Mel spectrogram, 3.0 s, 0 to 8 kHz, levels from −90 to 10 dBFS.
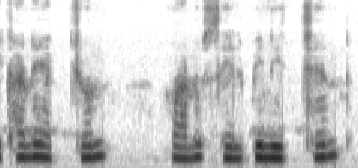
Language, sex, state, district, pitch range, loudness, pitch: Bengali, female, West Bengal, Alipurduar, 195-215 Hz, -17 LUFS, 205 Hz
